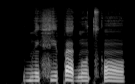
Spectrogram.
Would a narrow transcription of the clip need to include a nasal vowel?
yes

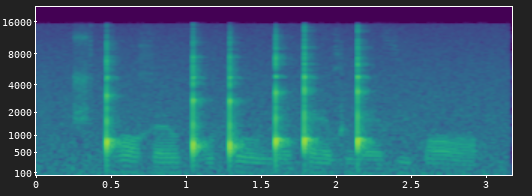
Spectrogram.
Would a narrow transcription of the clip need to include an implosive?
no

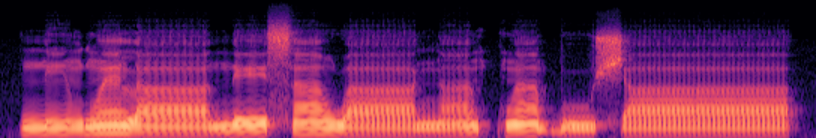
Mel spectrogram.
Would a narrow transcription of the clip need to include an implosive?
yes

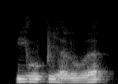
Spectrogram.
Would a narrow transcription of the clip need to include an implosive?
no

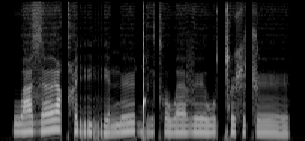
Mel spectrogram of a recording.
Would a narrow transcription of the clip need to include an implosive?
no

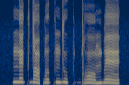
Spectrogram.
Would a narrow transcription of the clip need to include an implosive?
yes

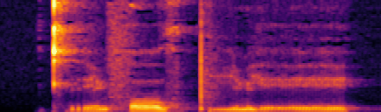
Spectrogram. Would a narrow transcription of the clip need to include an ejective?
yes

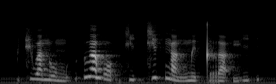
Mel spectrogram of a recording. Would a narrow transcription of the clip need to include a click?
no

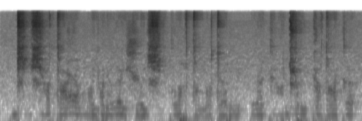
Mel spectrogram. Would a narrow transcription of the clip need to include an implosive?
no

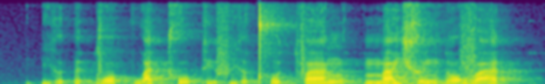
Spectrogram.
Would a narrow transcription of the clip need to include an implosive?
yes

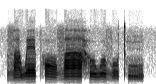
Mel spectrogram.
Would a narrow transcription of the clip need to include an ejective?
no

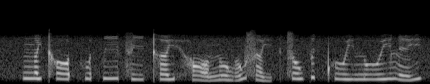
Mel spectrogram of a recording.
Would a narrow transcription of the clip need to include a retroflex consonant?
no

